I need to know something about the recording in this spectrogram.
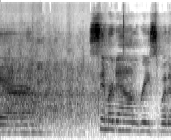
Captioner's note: audience laughing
